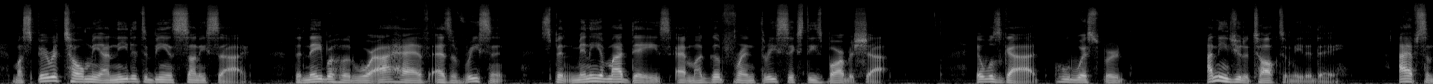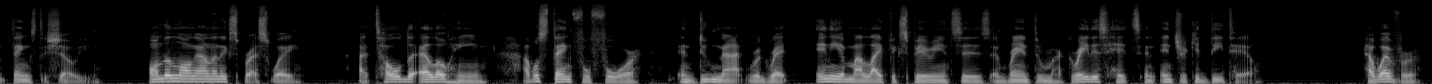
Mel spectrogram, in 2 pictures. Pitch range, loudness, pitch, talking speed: 90-115 Hz, -28 LUFS, 100 Hz, 170 wpm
